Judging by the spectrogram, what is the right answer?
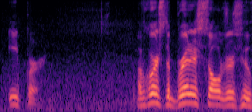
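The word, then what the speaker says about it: Ieper: to find it spelled i e p r pronounced eer of course the British who fought here didn't use either name they called it wipers eer is best remembered today as the town around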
